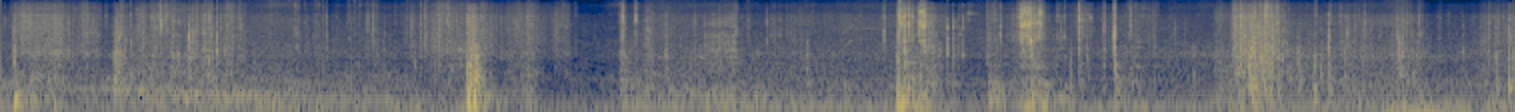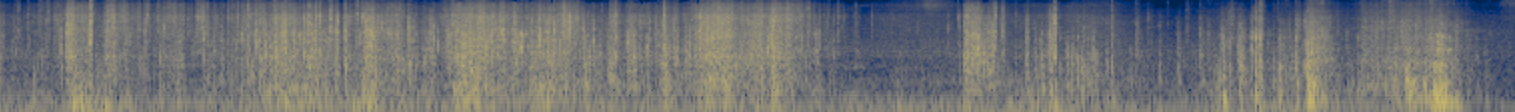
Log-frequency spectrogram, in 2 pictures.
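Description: Shopping being loaded into a car boot: plastic shopping bags rustling and packs and bottles knocking down onto the boot floor. Several sharp knocks stand out, with a longer stretch of rustling a little past the middle.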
